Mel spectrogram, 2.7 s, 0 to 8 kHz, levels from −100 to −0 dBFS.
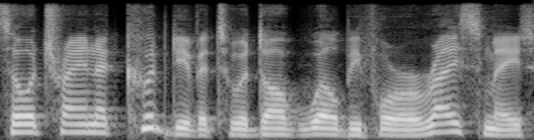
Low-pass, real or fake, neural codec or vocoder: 7.2 kHz; fake; codec, 16 kHz, 1 kbps, X-Codec, HuBERT features, trained on LibriSpeech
